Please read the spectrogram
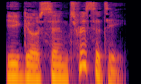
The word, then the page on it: egocentricity: British English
